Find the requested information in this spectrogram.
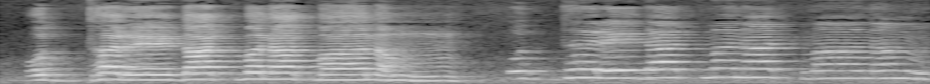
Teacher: न के ऊपर अनुस्वार चरण की समाप्ति पे आ रहा है, इसलिए इसका उच्चारण केवल और केवल म ही होगा।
